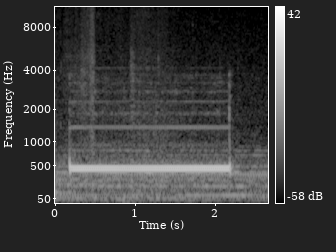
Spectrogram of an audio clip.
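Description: A single steady electronic ringing tone on a phone line, from a number being dialed, hums for about two seconds, clear and fairly loud, then cuts off abruptly, leaving faint line hiss.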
